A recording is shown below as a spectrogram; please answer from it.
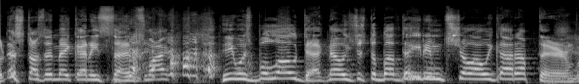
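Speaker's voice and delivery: high-pitched mock outrage; indignant grown man. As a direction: whine in baffled protest at a plot hole. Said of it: "a grown man, go".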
